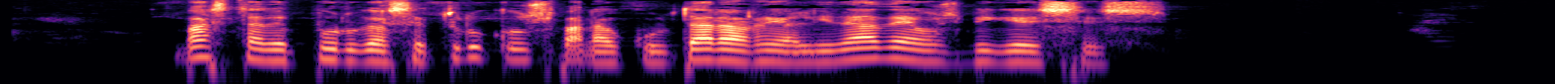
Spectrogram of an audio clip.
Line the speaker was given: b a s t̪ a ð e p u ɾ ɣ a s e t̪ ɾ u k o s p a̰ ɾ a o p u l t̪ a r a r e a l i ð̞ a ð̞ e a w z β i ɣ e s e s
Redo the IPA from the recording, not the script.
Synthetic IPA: b a s t̪ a ð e p u ɾ ɣ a s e t̪ ɾ u k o s p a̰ ɾ a o k u l t̪ a ɾ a r e a l i ð̞ a ð̞ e a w z β i ɣ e s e s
